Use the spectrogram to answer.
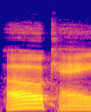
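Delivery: loud, grudging agreement; resigned but audible groan; reluctant groan. A narrator's reading. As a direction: groan it out, giving in. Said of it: "Jack groaned".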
